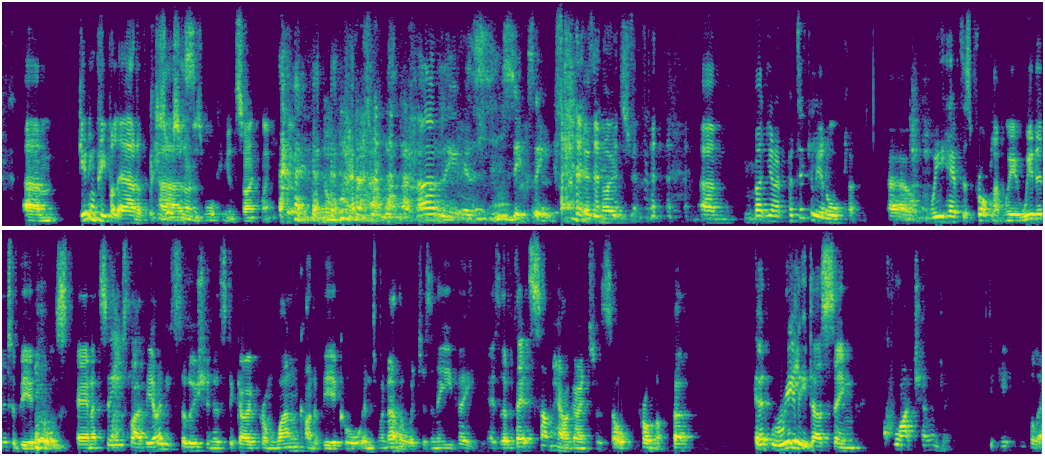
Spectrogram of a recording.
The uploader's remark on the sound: Live event during the Auckland Climate Festival. This Climate Business - Live!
